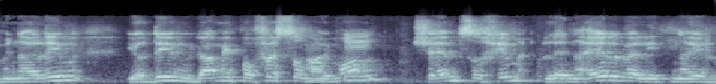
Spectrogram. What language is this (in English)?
Hebrew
